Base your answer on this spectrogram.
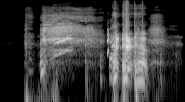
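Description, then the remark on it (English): A loud throat clearing: a raspy, gravelly rumble followed by a second harsher burst of hacking, lasting about three seconds with no speech. “I'd kind of like clear my throat, I guess.”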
